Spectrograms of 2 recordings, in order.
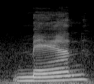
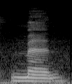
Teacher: when you say man it's a little bit higher in your voice versus men which is a little bit deeper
